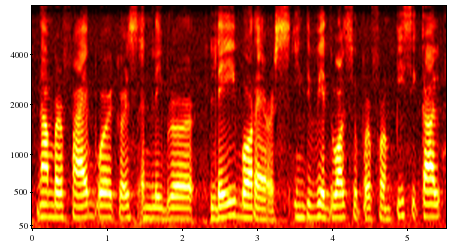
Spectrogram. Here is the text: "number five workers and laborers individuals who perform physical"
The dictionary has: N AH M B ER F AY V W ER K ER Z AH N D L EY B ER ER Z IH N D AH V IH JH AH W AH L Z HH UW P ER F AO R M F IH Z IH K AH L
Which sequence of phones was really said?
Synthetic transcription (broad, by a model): N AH M B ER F AY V W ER K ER S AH N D L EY B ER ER S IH N D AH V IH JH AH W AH L S HH UW P ER F AO R M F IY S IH K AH L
